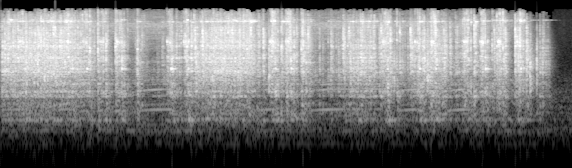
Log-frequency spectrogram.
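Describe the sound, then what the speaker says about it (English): Brass ammunition casings pour steadily from an automatic casing feeder into a tube, a dense loud metallic rattling and clinking that runs continuously for several seconds before stopping abruptly. "the final thing I'm going to let you see is it fill up the tube here with casings"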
